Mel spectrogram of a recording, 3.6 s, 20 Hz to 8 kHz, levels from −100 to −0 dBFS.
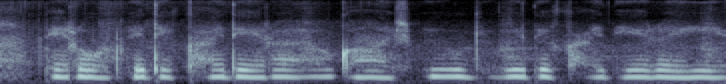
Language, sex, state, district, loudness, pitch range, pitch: Hindi, female, Uttar Pradesh, Deoria, -31 LUFS, 195-205 Hz, 200 Hz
